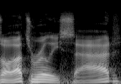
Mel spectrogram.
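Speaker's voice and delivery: play-acted condescending, patronizing, talking-down, pitying tone. Retelling what a pamphlet giver said on hearing about atheism: imitating a condescending tone. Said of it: "this guy was the most condescending piece of shit".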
